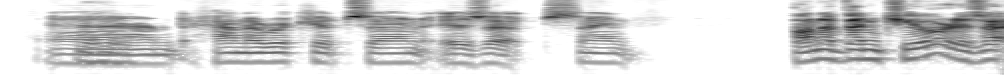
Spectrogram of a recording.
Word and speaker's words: St. Bonaventure: Zoe Richardson's at Siena College, and Hannah Richardson is at St. Bonaventure. Is that how you pronounce it?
